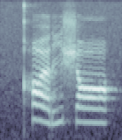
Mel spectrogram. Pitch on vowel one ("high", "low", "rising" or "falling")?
falling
